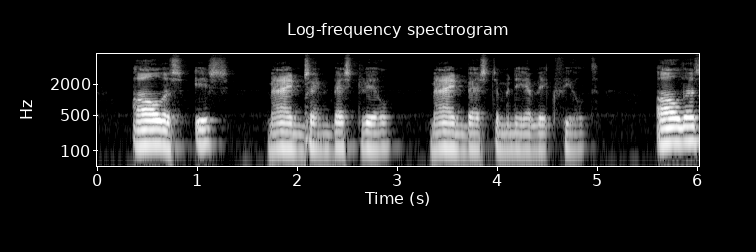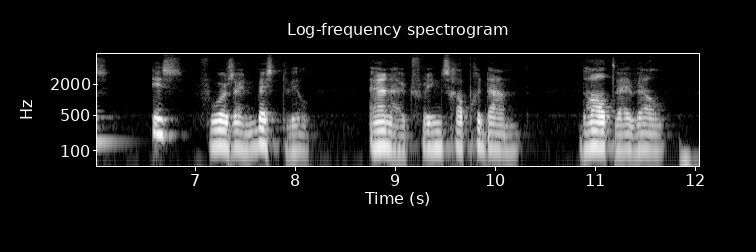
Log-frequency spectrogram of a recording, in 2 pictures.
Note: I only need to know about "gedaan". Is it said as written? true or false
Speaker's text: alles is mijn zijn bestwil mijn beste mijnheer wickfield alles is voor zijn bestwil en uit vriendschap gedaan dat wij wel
true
